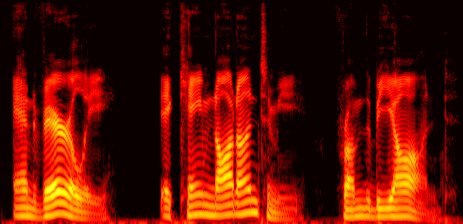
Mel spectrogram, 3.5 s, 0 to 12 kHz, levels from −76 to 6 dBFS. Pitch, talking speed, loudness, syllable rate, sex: 110 Hz, 175 wpm, -19 LUFS, 4.7 syllables/s, male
